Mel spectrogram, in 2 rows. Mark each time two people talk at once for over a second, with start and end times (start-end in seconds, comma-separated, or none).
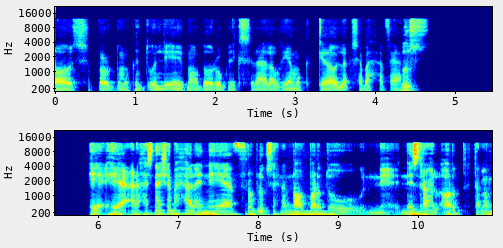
none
